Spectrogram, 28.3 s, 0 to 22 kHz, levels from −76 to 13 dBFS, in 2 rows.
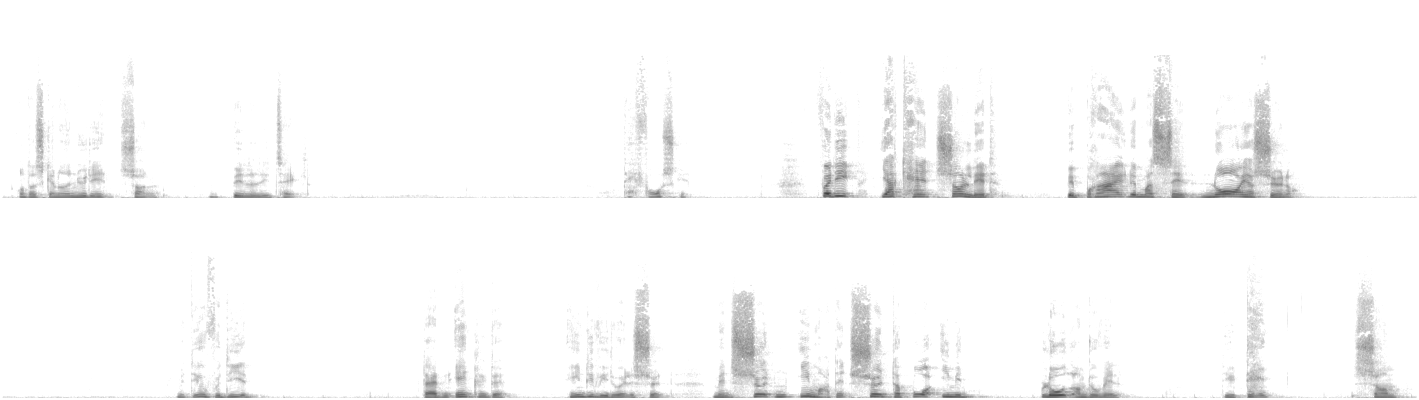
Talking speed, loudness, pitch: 110 wpm, -28 LUFS, 135 Hz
